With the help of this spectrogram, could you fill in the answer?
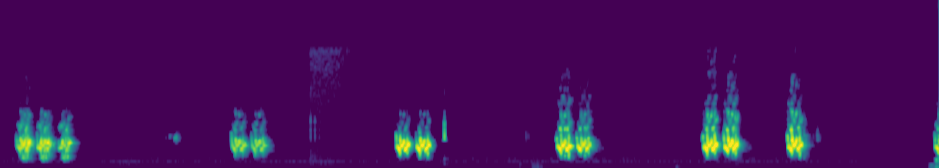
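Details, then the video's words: Budgerigar chirps for pet birds to hear and answer; high, scratchy double and triple chirps come in short clusters roughly every one and a half seconds against a quiet background. "Muhabbet Kuşu Ötme Garantili Kuş Sesi,Muhabbet Kuşu Sesi"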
